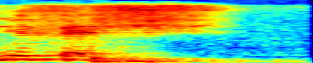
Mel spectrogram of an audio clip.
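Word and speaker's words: nephesh: Il dit nefesh.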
